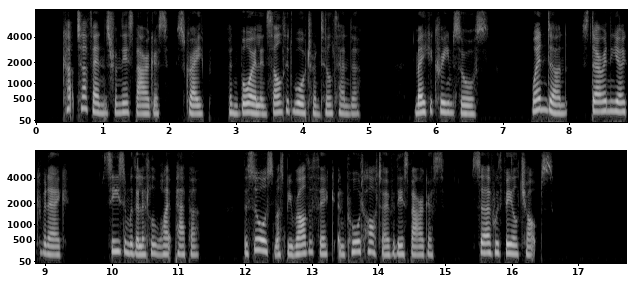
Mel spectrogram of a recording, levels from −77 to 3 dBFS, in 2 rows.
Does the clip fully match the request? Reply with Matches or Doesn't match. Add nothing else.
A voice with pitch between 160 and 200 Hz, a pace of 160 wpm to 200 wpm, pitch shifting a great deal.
Doesn't match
